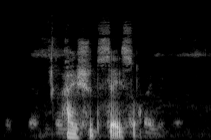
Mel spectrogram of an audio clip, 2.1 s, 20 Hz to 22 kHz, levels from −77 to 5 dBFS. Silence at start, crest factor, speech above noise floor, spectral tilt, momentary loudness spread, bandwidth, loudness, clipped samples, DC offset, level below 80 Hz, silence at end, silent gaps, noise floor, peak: 0.3 s; 22 dB; 21 dB; -5 dB/octave; 18 LU; 12 kHz; -21 LUFS; under 0.1%; under 0.1%; -56 dBFS; 0.6 s; none; -42 dBFS; -2 dBFS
